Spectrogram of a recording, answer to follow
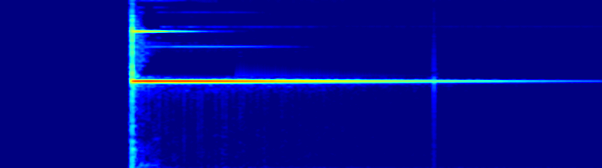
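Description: A single bell ding sound effect struck about a second in, ringing out as one clear high tone that fades away over about three seconds.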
